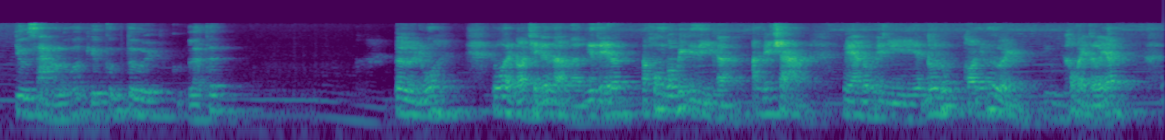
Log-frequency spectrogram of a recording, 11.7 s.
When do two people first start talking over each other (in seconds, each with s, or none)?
none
